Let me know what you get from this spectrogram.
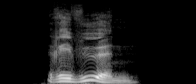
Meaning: plural of Revue
- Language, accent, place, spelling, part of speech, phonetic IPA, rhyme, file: German, Germany, Berlin, Revuen, noun, [ʁeˈvyːən], -yːən, De-Revuen.ogg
